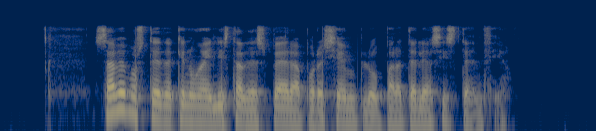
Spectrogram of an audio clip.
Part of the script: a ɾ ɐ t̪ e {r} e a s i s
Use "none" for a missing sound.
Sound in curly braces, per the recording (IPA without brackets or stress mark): l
